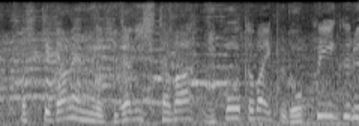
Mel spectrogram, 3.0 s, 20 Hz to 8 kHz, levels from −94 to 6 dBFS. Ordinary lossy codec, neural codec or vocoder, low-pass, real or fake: none; codec, 16 kHz in and 24 kHz out, 2.2 kbps, FireRedTTS-2 codec; 7.2 kHz; fake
